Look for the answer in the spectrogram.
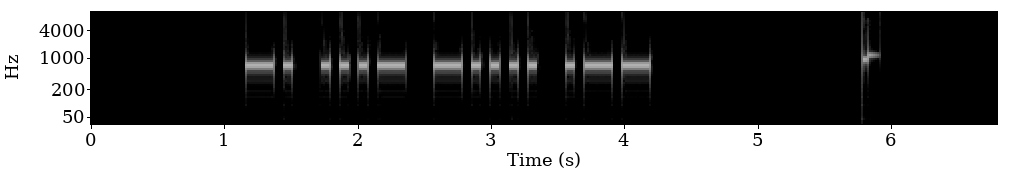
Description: Morse code, heard as a keyed tone, about 17 wpm, 700 Hz. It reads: NV6W
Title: USA Call Signs - 4 Characters - 2x Character Spacing - 17wpm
